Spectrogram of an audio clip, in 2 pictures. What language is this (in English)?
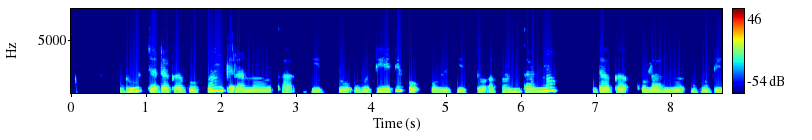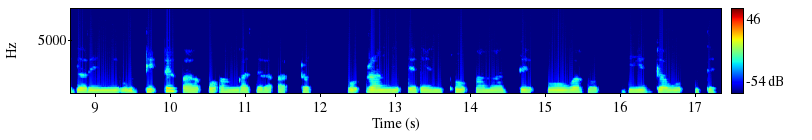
Sidamo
